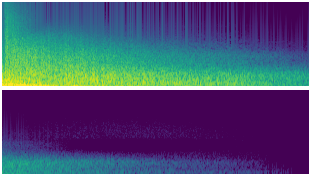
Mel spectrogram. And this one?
A totally synthetic explosion sound that could be the firing of a large gun instead of a bomb exploding. The reverberant tail is relatively long, as though the explosion occurs in a hilly area. But you can reshape the envelope to your liking, as well as adding whatever debris noise is appropriate for your application. Like the others in this series, this sound is totally synthetic, created within Cool Edit Pro (the ancestor of modern-day Adobe Audition).
bomb, good, gun, synthetic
